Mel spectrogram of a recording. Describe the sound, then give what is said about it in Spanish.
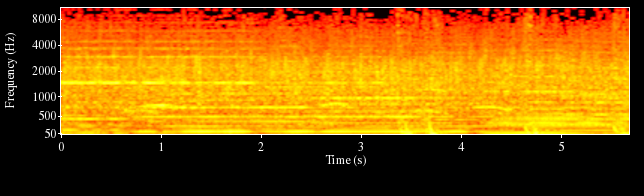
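A theatre audience applauds fervently as an actor walks down the stairs to the stage to receive an award. A dense, steady roar of clapping stays loud for the whole stretch, with low sustained musical tones running underneath and no one speaking. “Luego baja la escalera hacia el escenario ante el aplauso fervoroso del público y recibe el premio de manos del presentador.”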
